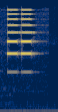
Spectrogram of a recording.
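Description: A message notification tone sounds on a phone: two short, bright, high-pitched beeps, one right after the other, clear and fairly loud, with nothing else around them.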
